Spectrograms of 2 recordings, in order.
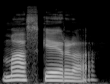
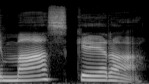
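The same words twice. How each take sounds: First: Maschera, copied carefully in Italian; careful repetition. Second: Maschera, slow and syllable by syllable; slow pronunciation demo. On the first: Host echoes the singer, careful learner's "Maschera". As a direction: repeat "Maschera" syllable by syllable after a coach. Repeating after the pronunciation coach. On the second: Singer tells host what to say, slow careful "maschera". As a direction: model "maschera" slowly with long Italian vowels. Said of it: "I'm doing it slow, so you'll get it". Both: Shown as a demonstration.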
